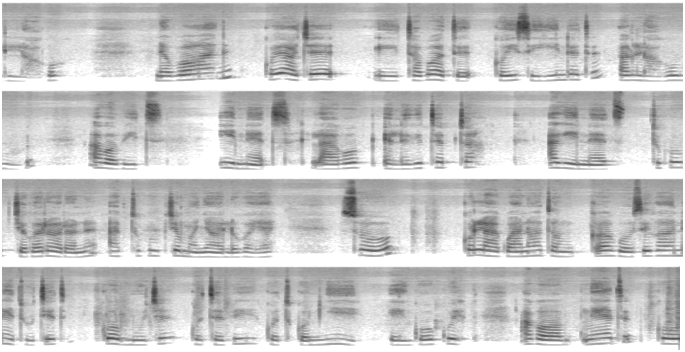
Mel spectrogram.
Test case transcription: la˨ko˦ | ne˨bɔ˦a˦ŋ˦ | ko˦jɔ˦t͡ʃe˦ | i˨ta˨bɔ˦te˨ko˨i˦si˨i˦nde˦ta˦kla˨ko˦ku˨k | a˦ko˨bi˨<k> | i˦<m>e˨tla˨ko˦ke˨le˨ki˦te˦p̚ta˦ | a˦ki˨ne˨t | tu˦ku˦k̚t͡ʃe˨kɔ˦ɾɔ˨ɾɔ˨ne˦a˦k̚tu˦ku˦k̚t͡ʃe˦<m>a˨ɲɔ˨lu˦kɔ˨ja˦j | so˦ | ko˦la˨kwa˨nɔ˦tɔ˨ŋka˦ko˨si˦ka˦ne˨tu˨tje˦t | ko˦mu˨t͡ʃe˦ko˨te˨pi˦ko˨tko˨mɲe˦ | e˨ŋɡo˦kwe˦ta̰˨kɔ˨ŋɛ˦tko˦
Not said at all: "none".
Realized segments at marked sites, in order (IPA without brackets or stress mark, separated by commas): t, n, m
